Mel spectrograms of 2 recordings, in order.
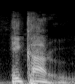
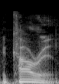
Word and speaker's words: Hikaru: congratulations Samuel and I'll let you do the pronunciation of suu's first name Hikaru Hikaru h i k a r u okay and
